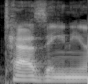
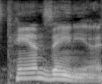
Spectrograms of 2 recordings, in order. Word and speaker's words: Tanzania: I always want to like start saying Taz from Looney Tunes when I think of Tanzania. I don't know why. Tazania. I want to pronounce it that way, but it's Tanzania. I said it the first time.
